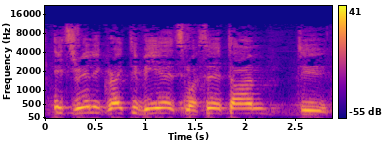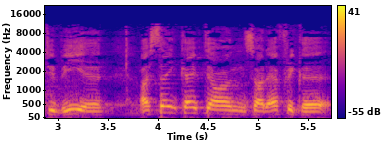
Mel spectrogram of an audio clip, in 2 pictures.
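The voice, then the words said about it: Foreign accented English. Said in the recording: “if I sound a little bit different than you, it is because I'm not from this continent... I do have a bit of an accent”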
